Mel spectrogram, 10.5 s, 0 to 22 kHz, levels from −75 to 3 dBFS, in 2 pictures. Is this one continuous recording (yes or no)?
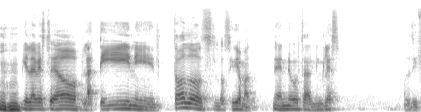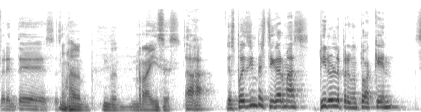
no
